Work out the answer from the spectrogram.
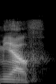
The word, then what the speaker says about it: Meowth: All right, we now move on from Christine's clearly favorite Pokemon, Doug Trio, and now move on to Meowth. Wait, how do you say that? Meowth.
